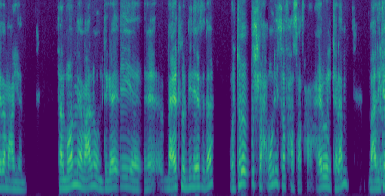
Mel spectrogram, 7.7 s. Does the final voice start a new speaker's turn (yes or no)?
no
